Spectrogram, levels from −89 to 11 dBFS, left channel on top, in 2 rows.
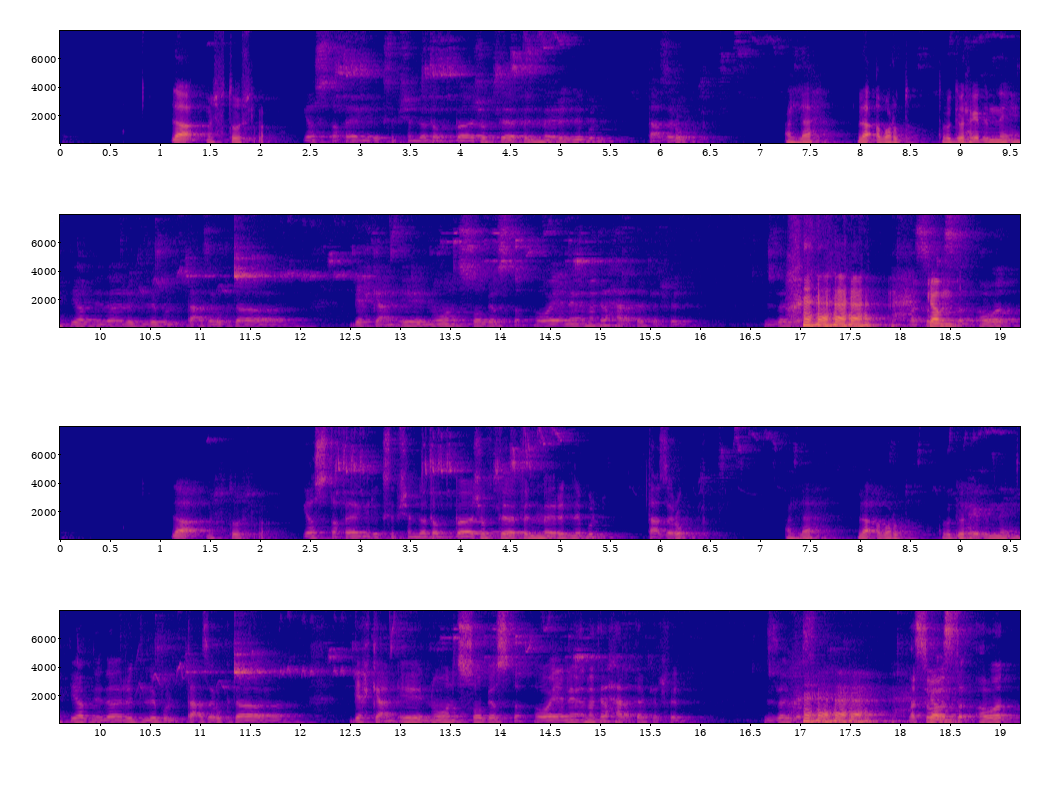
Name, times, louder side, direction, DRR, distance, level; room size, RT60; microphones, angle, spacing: voice 1, 1.1-1.9 7.3-7.6 8.0-8.4 8.8-9.6 16.9-18.6, left 5 dB, 55° left, 14 dB, 0.3 m, -34 dB
sound 1, 1.5-1.6 2.7-3.1 3.6-4.0 4.3-5.1 5.5-5.7 6.1-7.4 8.1-9.8 10.1-10.9 11.2-13.0 13.9-14.6 14.9-15.0, right 3 dB, 25° right, 0.9 m, -58 dB
voice 2, 2.4-5.5 5.9-6.3 9.0-9.2 9.7-12.2 12.5-15.9 16.6-17.0 18.1-19.0, right 3 dB, 60° right, 9 dB, 0.6 m, -44 dB
sound 2, 10.1-18.5, right 1 dB, ahead, 1.3 m, -55 dB
10.5 x 7.3 x 2.6 m, 0.84 s
head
